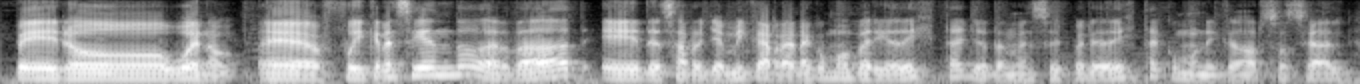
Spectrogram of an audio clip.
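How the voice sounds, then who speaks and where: A man's voice: mid-range voice, lively intonation, a little fast, fairly bright tone. Man, Venezuelan accent, mid-range voice, interview guest, conversational, frequent check-in tags. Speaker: interview guest, tarot reader and astrologer. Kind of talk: conversational personal account on radio.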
